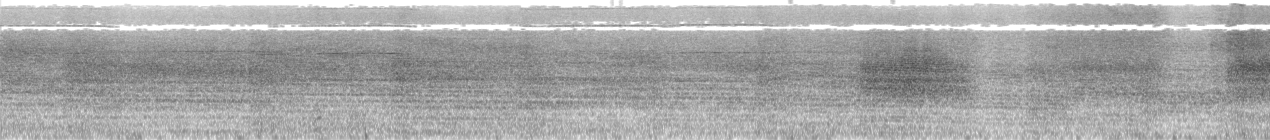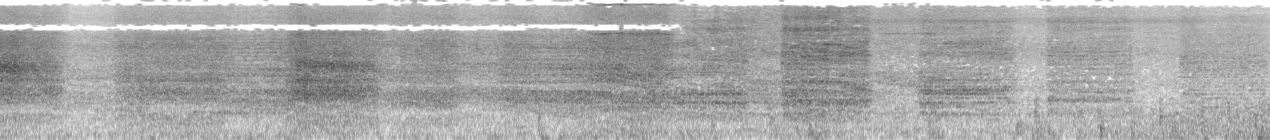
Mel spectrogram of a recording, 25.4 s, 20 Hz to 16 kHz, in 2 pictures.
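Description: BR Standard Class 5 steam locomotive 73156 hissing steam steadily, then giving about four louder blasts of steam a few seconds apart.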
